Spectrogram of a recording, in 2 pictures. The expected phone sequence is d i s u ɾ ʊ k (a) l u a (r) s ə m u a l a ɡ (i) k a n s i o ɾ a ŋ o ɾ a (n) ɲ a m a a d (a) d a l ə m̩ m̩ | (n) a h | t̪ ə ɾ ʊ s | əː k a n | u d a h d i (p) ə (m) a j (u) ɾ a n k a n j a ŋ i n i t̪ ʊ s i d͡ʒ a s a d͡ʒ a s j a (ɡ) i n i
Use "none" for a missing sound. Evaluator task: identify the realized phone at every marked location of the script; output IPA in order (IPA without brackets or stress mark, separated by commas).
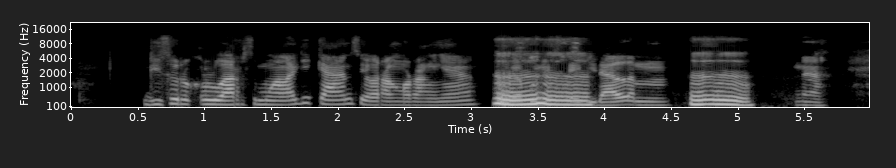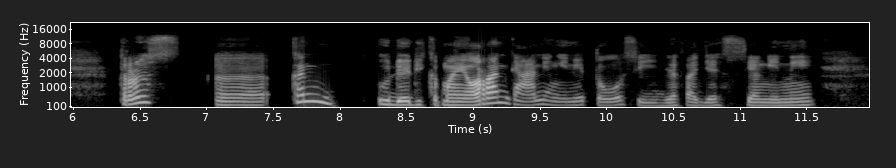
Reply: ə, r, i, ŋ, i, n, k, m, o, ŋ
